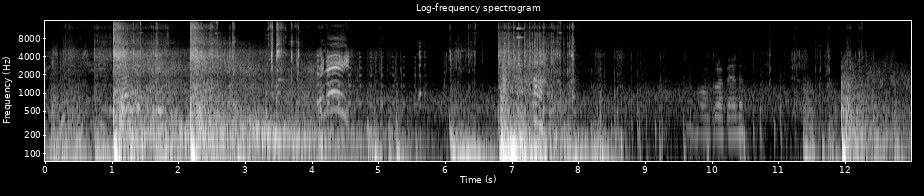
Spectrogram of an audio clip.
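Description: A sniper rifle fires with sharp, loud cracks.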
